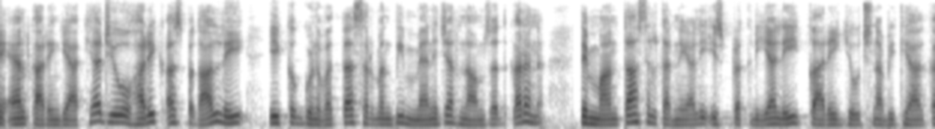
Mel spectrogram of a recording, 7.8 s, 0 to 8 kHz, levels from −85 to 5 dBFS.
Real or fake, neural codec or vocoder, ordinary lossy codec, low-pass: fake; codec, 16 kHz, 1 kbps, X-Codec, HuBERT features, trained on LibriSpeech; none; none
